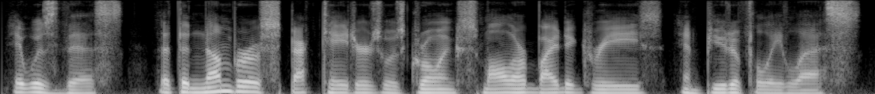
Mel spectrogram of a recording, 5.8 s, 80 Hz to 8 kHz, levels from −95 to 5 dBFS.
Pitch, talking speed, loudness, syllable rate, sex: 120 Hz, 155 wpm, -17 LUFS, 4.7 syllables/s, male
